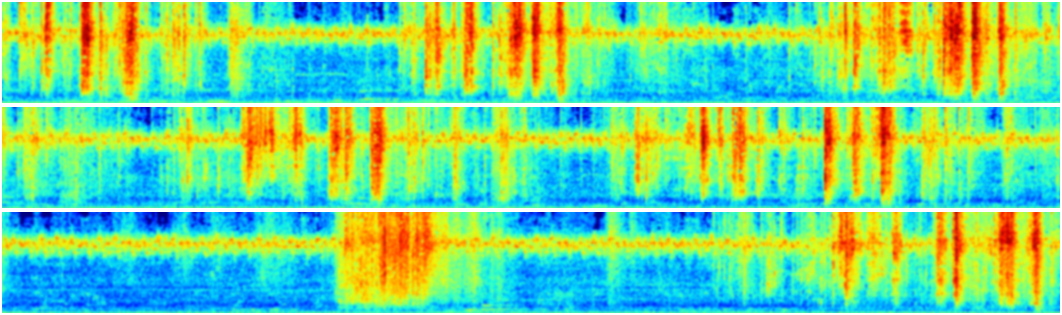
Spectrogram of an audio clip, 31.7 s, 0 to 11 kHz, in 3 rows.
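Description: Trading-card hobby packs being handled and torn open: irregular crinkling and tearing of the foil wrappers, in short scattered bursts with a longer stretch about 25 seconds in, over a steady low hum.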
